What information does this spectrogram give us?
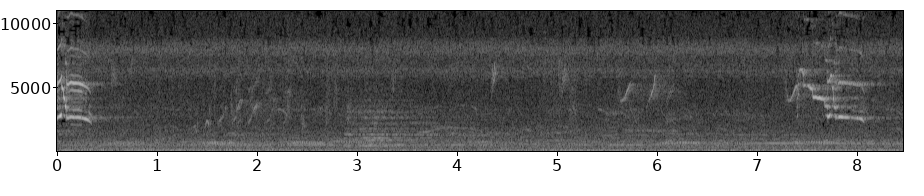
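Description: Indian grey hornbill giving two brief bursts of shrill, squealing notes, one at the start and one near the end, over faint chirping from other small birds.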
